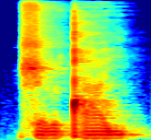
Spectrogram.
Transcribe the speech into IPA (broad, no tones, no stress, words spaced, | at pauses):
ʂɛlʊǃʼaj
